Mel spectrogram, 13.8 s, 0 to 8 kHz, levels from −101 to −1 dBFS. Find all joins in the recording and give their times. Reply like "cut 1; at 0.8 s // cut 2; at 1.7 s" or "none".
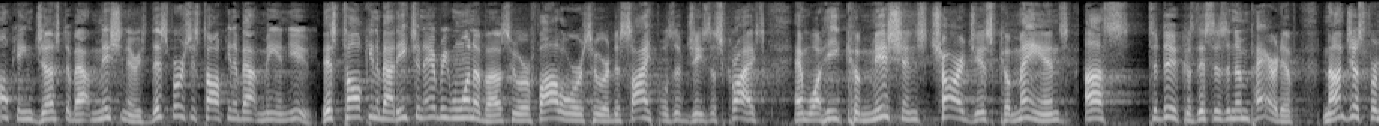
cut 1; at 3.2 s // cut 2; at 10.8 s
